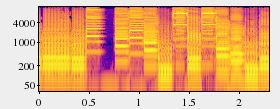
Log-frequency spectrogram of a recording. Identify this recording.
Some selfmade synth acid loops from the AN1-X Synthesizer of Yamaha. I used FM synthese for the creation of the loops.
sequence, synthesizer, acid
